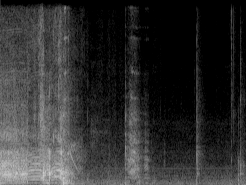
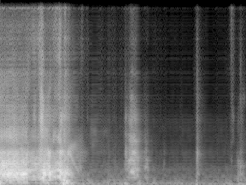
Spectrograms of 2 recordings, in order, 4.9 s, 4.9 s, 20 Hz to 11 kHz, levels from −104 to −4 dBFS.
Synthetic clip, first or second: second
